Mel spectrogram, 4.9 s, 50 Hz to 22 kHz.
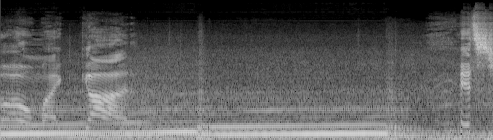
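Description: An Audi RS3 with a loud exhaust revs hard under acceleration, the engine note climbing steadily, briefly dipping at a shift, then rising again, loud and close inside the cabin while a voice talks over it.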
